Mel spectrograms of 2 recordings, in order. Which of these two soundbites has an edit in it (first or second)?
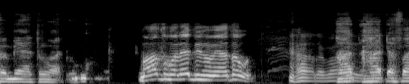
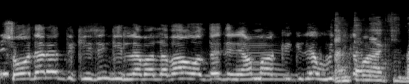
first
